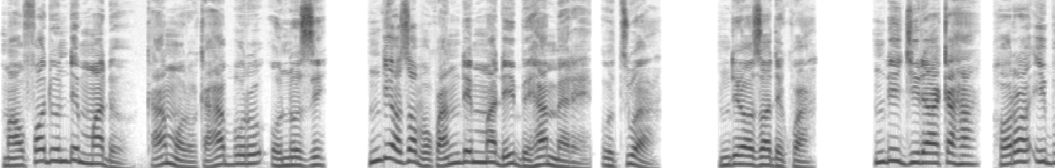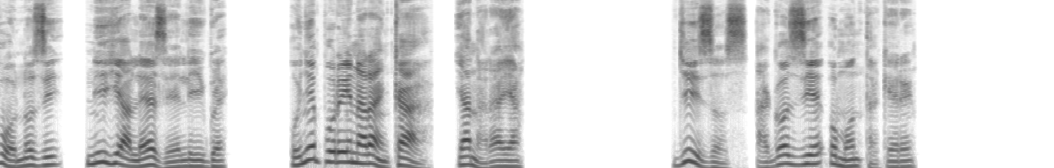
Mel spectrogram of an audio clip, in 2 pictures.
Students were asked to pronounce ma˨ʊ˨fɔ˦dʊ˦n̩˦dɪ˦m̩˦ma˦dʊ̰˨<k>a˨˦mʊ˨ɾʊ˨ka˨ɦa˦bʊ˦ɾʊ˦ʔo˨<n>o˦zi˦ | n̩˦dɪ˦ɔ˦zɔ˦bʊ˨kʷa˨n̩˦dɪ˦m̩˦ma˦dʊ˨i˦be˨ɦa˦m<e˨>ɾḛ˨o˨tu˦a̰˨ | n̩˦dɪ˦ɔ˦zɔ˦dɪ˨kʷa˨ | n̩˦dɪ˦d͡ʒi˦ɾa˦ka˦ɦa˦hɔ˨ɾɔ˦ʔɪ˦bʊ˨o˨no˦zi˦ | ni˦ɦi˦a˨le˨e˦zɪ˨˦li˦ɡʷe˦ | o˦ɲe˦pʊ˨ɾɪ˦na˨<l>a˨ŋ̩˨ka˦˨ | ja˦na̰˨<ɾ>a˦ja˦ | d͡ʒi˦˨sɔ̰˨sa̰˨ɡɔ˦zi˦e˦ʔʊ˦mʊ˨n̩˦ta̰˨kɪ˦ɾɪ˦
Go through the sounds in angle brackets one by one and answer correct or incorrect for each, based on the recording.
correct, correct, correct, incorrect: ɾ, correct

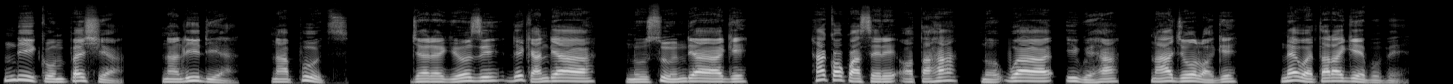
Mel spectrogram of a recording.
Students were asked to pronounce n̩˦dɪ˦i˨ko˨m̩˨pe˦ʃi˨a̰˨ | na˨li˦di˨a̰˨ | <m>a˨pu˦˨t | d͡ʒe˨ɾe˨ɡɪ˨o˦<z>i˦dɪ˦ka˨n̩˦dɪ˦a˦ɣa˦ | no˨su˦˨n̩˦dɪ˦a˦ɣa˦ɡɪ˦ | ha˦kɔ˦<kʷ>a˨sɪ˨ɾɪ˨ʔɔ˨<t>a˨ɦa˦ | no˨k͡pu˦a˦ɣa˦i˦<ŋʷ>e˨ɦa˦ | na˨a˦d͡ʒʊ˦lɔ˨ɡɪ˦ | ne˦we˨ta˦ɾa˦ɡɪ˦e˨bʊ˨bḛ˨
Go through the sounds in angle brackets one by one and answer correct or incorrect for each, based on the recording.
incorrect: n, correct, correct, correct, incorrect: ɡʷ

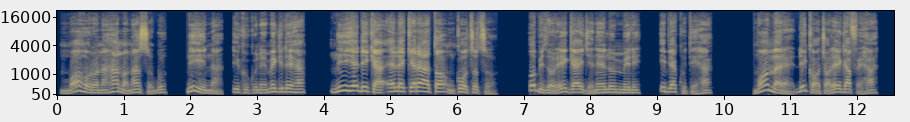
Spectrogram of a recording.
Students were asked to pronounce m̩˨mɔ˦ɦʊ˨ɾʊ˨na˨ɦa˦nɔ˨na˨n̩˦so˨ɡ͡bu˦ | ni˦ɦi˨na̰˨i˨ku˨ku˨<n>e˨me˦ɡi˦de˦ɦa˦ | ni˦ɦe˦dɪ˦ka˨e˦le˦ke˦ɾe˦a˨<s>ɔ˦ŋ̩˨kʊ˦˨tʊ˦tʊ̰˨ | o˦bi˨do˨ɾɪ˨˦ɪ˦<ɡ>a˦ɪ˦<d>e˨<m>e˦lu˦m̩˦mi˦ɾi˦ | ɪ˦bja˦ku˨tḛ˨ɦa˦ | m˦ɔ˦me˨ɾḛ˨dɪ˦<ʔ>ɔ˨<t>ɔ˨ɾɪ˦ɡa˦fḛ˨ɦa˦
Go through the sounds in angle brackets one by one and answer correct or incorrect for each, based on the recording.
correct, incorrect: t, correct, incorrect: d͡ʒ, incorrect: n, incorrect: k, incorrect: t͡ʃ

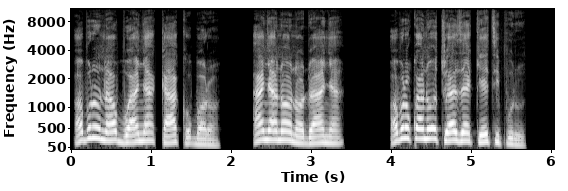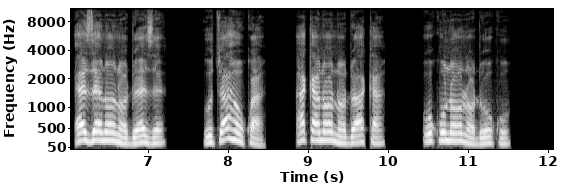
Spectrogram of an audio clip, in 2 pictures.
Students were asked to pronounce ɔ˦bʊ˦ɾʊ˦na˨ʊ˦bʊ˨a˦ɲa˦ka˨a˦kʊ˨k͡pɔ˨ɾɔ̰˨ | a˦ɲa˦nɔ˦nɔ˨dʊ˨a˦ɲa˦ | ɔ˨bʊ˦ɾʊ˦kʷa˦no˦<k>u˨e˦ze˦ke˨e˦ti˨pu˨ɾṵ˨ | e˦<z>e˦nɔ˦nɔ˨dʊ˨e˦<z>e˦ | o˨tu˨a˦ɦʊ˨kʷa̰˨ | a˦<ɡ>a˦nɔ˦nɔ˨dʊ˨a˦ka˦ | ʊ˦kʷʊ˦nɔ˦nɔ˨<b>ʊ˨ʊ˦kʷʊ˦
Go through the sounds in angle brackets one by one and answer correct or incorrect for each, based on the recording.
incorrect: t, correct, correct, incorrect: k, incorrect: d

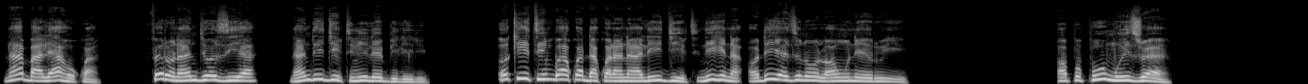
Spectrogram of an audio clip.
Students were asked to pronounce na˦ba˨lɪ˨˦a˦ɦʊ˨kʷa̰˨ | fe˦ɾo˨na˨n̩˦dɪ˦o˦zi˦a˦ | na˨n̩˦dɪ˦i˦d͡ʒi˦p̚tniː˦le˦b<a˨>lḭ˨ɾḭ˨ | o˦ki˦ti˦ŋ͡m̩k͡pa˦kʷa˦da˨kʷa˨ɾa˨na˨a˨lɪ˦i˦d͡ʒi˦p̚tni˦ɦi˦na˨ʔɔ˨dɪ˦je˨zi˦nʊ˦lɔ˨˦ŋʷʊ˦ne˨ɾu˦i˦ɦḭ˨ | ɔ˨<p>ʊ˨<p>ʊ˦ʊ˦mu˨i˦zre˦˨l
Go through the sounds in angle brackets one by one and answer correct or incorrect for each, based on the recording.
incorrect: i˨, correct, correct

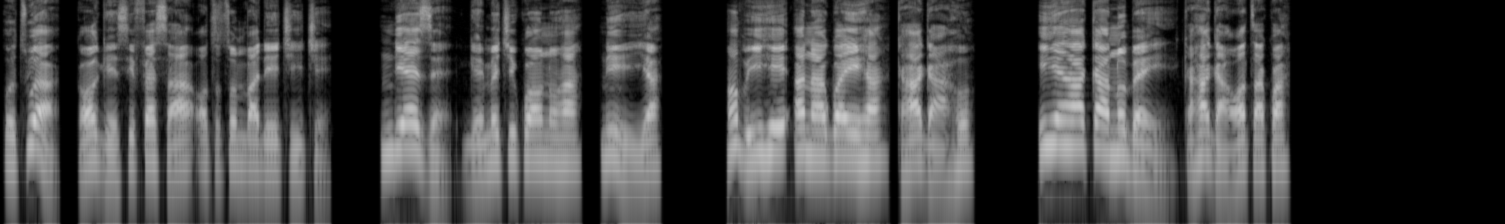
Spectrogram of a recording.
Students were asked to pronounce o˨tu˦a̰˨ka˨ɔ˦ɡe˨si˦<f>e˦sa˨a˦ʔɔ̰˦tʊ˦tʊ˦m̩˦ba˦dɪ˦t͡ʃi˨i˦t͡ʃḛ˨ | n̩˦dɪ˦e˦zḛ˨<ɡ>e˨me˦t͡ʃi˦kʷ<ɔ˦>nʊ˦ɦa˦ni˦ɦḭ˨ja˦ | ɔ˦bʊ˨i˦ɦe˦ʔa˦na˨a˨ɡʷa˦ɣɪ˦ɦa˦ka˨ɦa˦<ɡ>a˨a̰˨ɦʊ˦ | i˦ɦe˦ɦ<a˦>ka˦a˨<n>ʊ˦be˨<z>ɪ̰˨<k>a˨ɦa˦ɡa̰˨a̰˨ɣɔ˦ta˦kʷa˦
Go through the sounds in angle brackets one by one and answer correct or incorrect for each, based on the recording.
correct, correct, correct, correct, correct, correct, incorrect: ɣ, correct

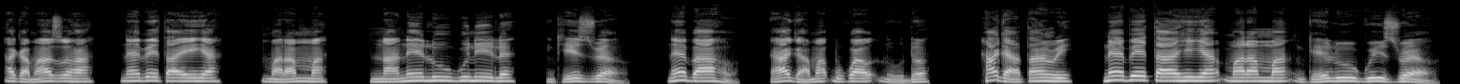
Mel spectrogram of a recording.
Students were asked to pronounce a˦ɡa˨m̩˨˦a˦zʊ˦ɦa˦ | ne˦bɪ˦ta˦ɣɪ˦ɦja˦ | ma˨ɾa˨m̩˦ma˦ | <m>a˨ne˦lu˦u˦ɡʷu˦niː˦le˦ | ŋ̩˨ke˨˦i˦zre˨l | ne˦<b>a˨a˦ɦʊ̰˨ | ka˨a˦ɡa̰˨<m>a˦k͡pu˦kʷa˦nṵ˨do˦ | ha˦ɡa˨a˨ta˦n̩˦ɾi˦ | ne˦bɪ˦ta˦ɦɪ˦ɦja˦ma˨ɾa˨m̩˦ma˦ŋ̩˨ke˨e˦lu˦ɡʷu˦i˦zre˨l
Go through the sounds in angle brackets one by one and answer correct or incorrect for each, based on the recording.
incorrect: n, correct, correct

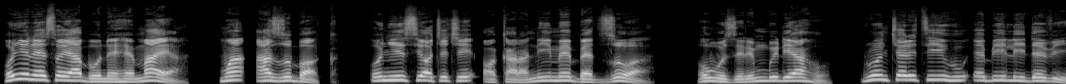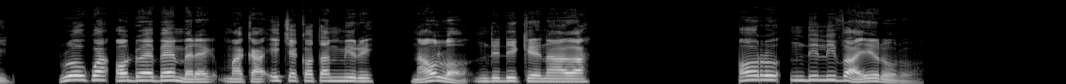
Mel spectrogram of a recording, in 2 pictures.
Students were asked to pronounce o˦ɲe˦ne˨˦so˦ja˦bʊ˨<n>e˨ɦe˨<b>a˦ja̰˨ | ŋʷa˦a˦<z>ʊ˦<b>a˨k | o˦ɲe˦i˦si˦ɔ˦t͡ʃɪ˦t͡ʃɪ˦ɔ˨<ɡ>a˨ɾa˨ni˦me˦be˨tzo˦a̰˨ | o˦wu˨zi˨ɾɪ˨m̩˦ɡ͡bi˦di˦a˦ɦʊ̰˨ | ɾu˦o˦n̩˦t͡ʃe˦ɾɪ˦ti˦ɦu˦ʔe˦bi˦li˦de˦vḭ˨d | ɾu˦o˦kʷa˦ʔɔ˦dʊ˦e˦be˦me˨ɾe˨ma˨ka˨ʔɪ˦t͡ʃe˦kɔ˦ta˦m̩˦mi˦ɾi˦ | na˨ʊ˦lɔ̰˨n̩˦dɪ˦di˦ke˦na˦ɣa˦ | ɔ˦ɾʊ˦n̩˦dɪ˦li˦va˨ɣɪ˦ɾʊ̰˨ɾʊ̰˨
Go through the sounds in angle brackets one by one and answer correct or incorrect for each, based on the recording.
correct, incorrect: m, correct, correct, incorrect: k

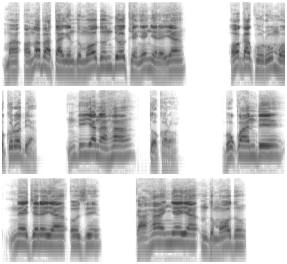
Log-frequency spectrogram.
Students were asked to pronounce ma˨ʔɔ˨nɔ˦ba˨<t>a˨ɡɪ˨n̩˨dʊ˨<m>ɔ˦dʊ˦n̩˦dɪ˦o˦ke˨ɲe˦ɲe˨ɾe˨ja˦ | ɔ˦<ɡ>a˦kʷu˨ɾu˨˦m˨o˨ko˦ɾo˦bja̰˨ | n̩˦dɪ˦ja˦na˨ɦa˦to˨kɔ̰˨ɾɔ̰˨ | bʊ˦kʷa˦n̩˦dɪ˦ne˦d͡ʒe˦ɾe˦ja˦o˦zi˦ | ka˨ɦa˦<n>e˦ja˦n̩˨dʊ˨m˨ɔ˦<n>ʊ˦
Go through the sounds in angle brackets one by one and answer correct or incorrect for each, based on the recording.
correct, correct, correct, incorrect: ɲ, incorrect: d

